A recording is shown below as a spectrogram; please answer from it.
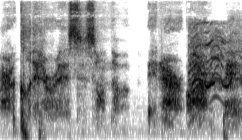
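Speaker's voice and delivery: whispering as quietly as possible. Playing a character who leans over to another: whispering as quietly as possible. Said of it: "just whispers as quietly as, as he can".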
